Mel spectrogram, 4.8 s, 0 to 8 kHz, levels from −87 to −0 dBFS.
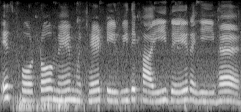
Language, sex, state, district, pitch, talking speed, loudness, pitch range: Hindi, female, Madhya Pradesh, Katni, 215 Hz, 110 wpm, -14 LUFS, 205-225 Hz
